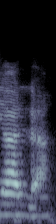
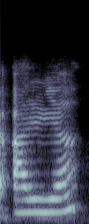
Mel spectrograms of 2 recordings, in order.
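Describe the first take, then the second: First: Second "ala" with a simple l, no y glide; "ala" with a clean alveolar l. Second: First "ala" said as "alya", with a palatal lateral; "ala" with the tongue on the palate, like "alya". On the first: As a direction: say "ala" with tongue tip behind the teeth. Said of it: "la otra es alveolar". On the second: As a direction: sound out "ala" with l gliding into y. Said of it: "palatal y la otra es alveolar". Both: Shown as a demonstration.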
